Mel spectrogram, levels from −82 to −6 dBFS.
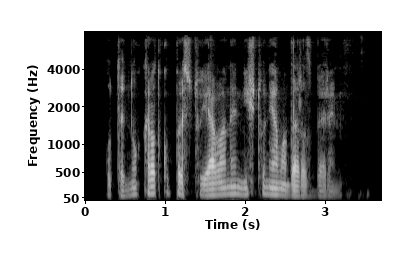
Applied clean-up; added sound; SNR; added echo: none; none; none; none.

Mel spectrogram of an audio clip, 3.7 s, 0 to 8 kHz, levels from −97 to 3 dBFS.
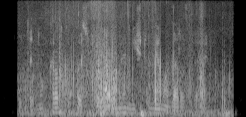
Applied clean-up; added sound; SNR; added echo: none; Walk, footsteps; -4 dB; none.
